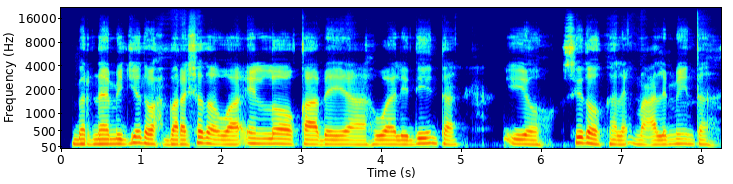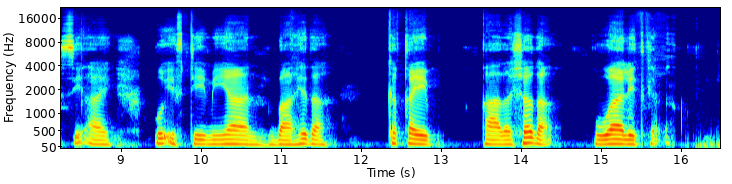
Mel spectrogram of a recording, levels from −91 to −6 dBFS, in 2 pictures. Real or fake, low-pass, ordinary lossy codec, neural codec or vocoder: fake; none; none; codec, 44.1 kHz, 7.8 kbps, Pupu-Codec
